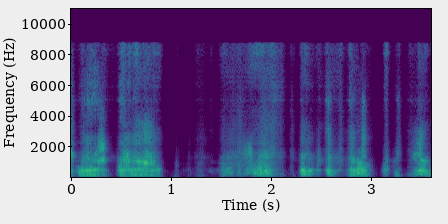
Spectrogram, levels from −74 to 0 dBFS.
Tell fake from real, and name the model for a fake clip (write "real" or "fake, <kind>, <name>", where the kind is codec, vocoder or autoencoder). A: fake, vocoder, WaveNeXt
